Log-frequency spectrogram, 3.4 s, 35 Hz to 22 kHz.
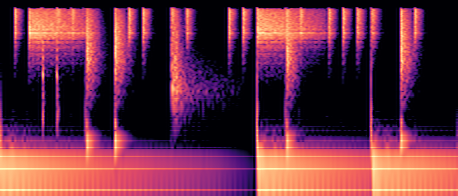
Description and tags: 70 bpm drum loop made with Hydrogen
beat, electronic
